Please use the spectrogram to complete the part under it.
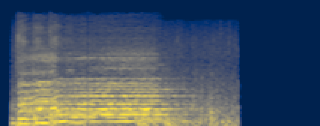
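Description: A young woman sings.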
